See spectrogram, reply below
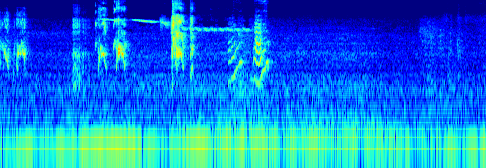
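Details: Budgerigar chirping in a noisy room, with bursts of harsh squawky chirps and quick rising whistled notes, plus one thin high whistle drawn out for about a second, over a loud low rumble.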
